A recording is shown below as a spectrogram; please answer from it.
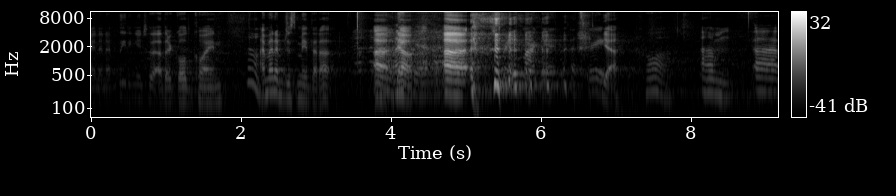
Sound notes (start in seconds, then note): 3.8 laughs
